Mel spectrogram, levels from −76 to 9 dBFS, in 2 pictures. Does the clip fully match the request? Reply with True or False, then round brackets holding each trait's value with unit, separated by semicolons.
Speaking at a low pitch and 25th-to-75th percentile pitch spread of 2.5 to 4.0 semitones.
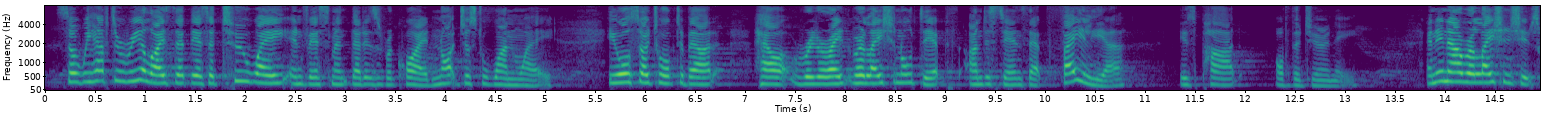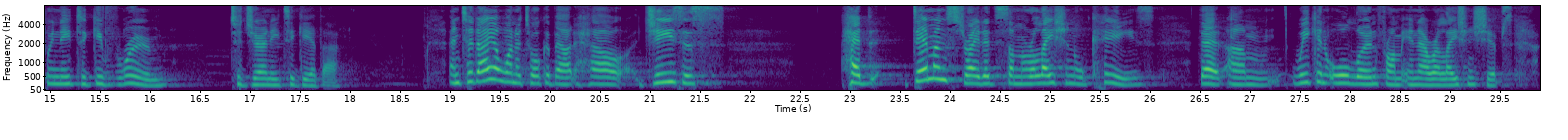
False (255 Hz; 3.5 semitones)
